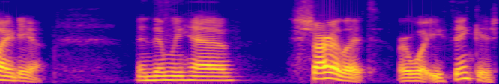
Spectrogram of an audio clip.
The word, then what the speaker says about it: Charlotte: And then we have Charlotte or what you think is Charlotte spelled like the girl's name, you know, C H A R L O T E. We say Charlotte.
